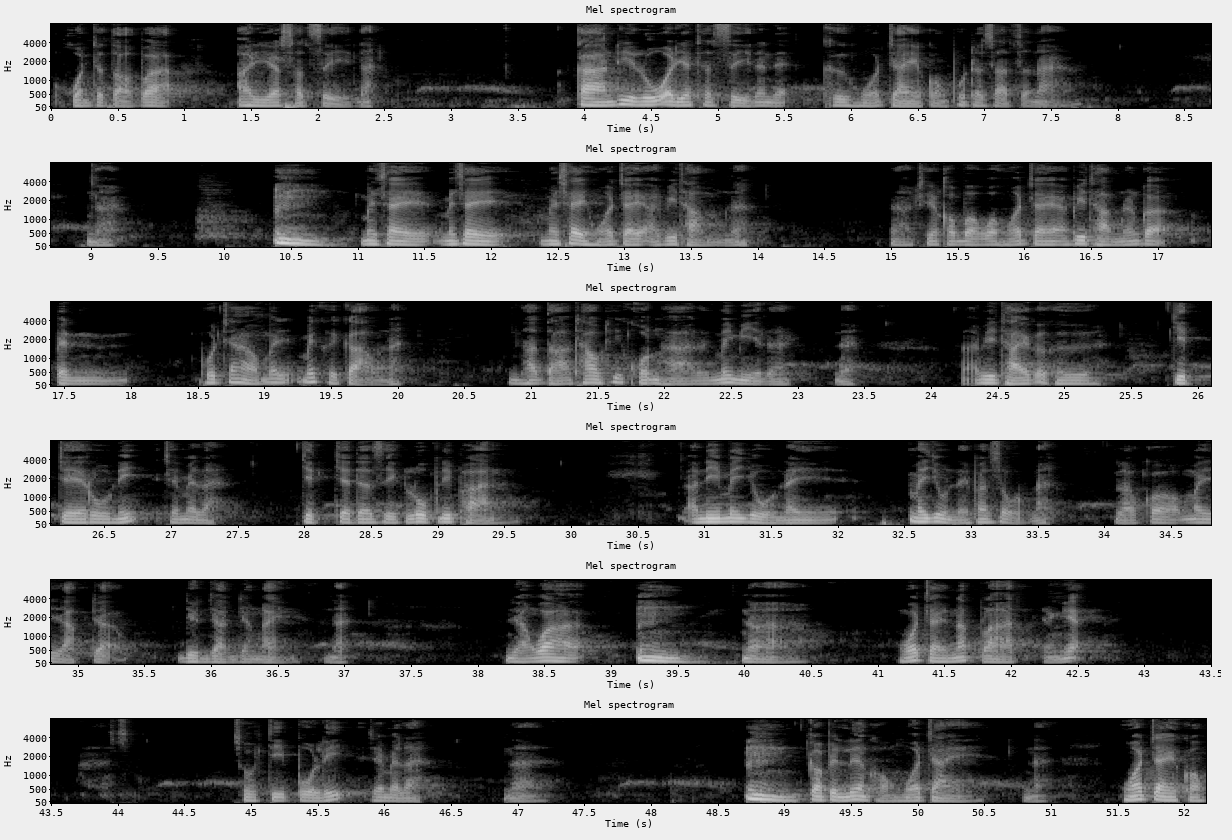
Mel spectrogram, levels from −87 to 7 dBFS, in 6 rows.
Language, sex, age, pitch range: Thai, male, 60-79, 95-125 Hz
